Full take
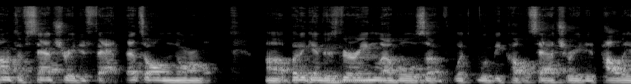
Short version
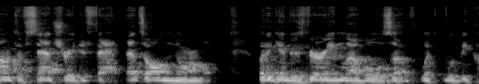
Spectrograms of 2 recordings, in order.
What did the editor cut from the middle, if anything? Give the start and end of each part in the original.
0:02.5-0:02.9

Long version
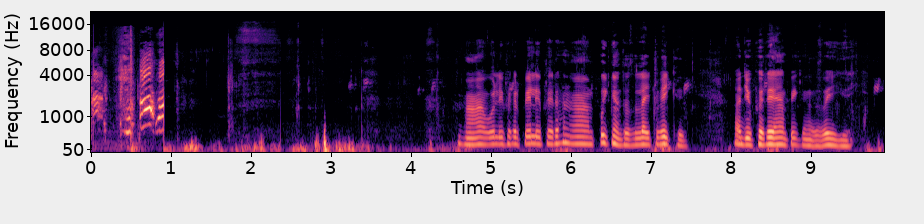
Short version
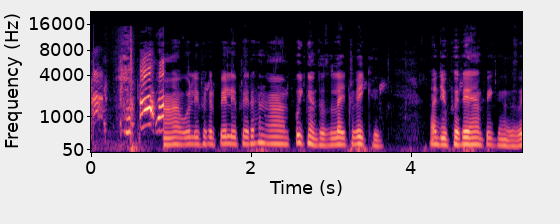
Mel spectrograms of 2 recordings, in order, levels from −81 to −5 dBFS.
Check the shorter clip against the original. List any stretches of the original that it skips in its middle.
0:00.9-0:04.7

